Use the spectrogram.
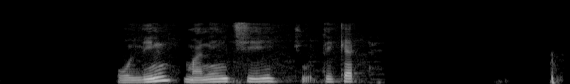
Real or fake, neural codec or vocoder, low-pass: fake; codec, 44.1 kHz, 7.8 kbps, DAC; 7.2 kHz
